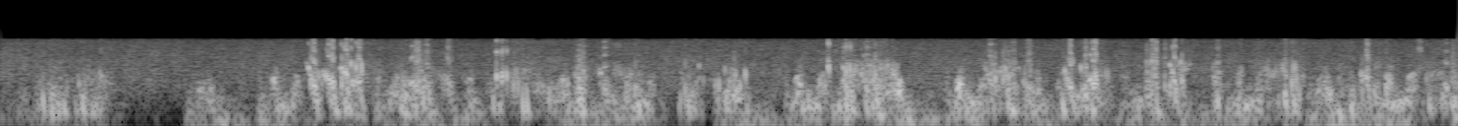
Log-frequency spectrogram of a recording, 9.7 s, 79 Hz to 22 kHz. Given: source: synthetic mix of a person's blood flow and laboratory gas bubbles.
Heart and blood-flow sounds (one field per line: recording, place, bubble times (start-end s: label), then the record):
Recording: Doppler ultrasound of blood flow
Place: precordium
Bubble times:
0.22-0.71 s: bubbles
2.00-2.54 s: bubbles
2.63-3.05 s: bubbles
3.25-3.71 s: bubbles
3.80-4.31 s: bubbles
4.52-5.03 s: bubbles
5.49-5.98 s: bubbles
6.50-6.97 s: bubbles
7.04-7.41 s: bubbles
7.60-7.96 s: bubbles
8.06-8.16 s: bubbles
8.22-8.27 s: bubbles
8.35-8.70 s: bubbles
8.91-9.28 s: bubbles
9.42-9.73 s: bubbles
From the record:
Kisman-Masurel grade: 233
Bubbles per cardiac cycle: several, 3 to 8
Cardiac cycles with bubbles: 50 to 99%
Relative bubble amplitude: loud (0.450 to 0.775)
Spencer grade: 3 (all of the cardiac periods contain showers or single bubble signals, but not dominating or overriding the cardiac motion signals)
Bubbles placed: anywhere in the cardiac cycle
